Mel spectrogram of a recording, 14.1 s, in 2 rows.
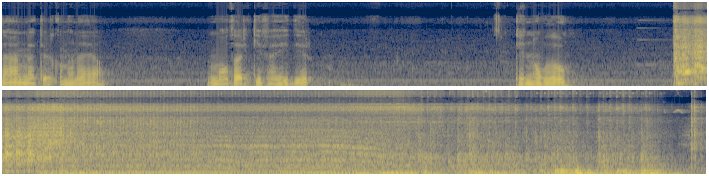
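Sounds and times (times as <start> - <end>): car engine starting and running: 6.7 - 13.4.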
